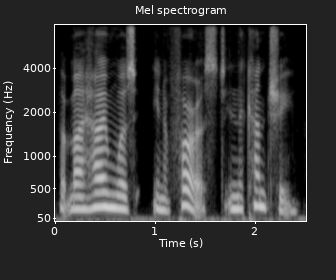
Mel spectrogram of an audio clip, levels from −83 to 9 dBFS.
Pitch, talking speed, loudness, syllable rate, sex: 195 Hz, 240 wpm, -16 LUFS, 5.4 syllables/s, female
